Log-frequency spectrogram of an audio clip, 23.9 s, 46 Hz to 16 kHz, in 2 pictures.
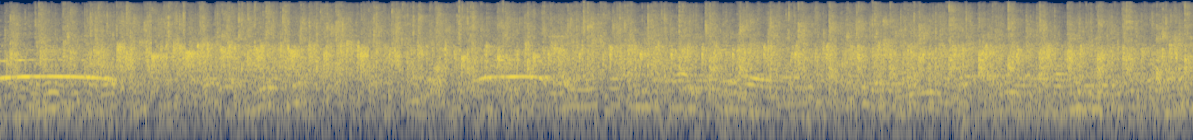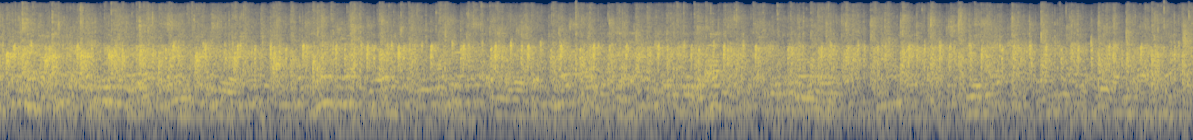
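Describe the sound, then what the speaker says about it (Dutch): A football crowd at the Eeklo versus Zaffelare match gives a minute of warm applause, steady dense clapping that stays loud and unbroken throughout, with a brief whistle-like tone near the start and around five seconds. "Om José te bedanken, graag 1 minuut een warm en oorverdovend applaus"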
